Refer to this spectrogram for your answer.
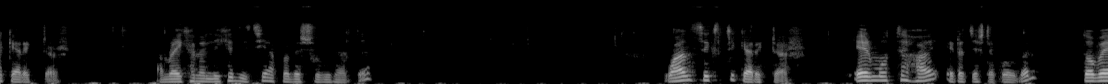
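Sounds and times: person speaking: 0.0s - 0.8s, 1.5s - 3.9s, 6.6s - 11.0s.

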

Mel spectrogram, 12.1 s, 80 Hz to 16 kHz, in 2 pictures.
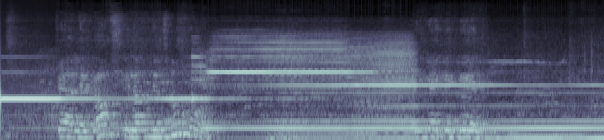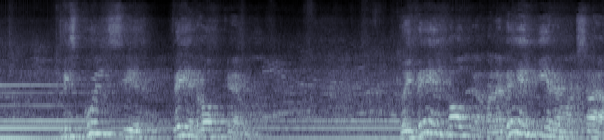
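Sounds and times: rock band sustained chord: 0.0s - 11.0s
bright high shimmer: 0.6s - 7.6s.

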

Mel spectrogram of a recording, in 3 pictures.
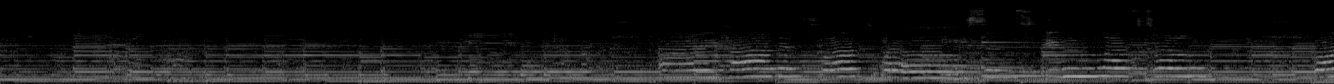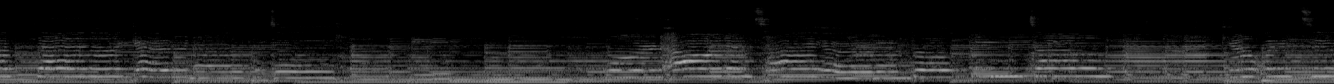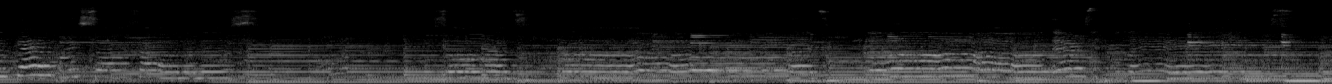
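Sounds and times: electric guitars: 0.0s - 40.0s
woman singing: 4.3s - 17.9s, 19.0s - 40.0s.

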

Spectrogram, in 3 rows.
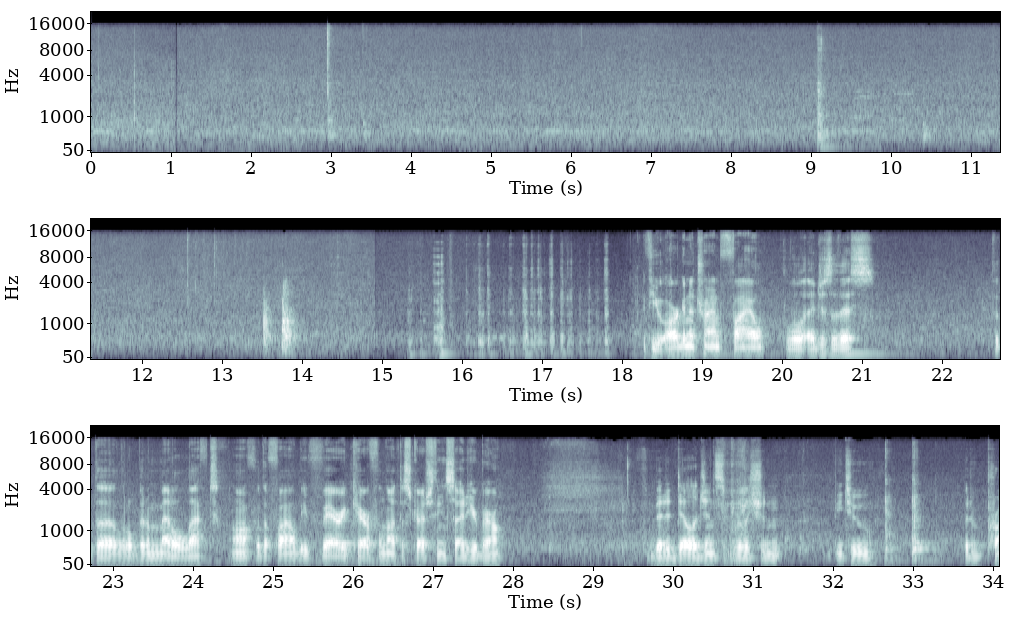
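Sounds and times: steady hiss: 0.0s - 34.0s
file scratching metal: 15.3s - 17.9s, 30.6s - 31.1s.

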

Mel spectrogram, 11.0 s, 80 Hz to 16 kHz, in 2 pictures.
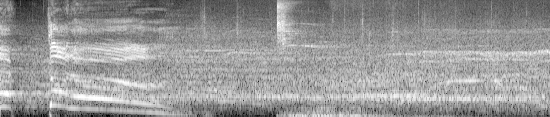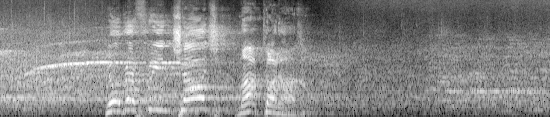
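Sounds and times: crowd cheering and applauding: 0.0s - 7.5s
sharp bang: 2.8s - 5.8s
low rumble: 2.8s - 5.9s.

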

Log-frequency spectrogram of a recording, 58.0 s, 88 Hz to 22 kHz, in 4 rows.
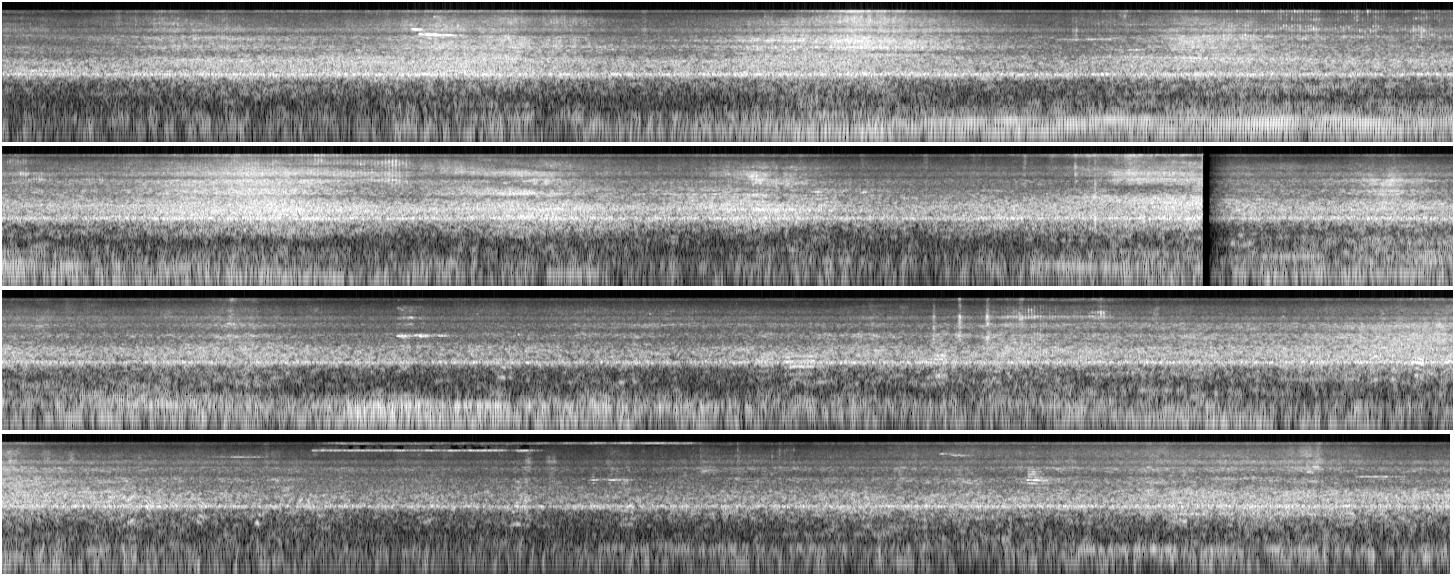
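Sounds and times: city road traffic: 0.0s - 58.0s.

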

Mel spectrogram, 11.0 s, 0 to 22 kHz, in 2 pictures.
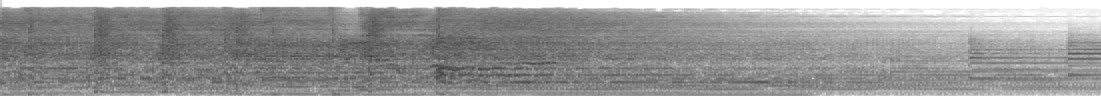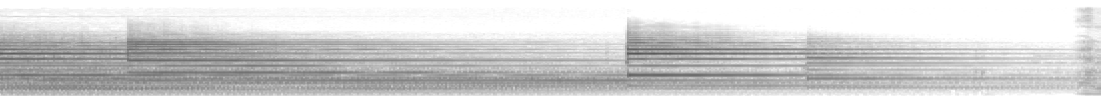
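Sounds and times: full band playing: 0.0s - 3.8s
guitar notes ringing with effects: 0.0s - 11.0s.

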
